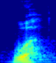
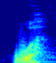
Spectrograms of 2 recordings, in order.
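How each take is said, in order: First: The word is reduced to a weak, short sound. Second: The word is reduced to a weak, short sound.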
